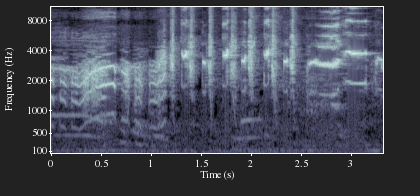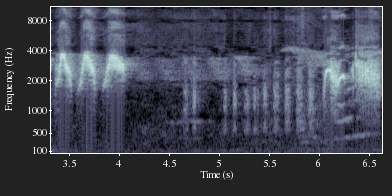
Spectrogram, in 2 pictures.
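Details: Chinese hwamei during morning voice practice: rich, varied whistles and fluty phrases with sharp clicks mixed in, a short pause, then softer rapid notes and a final loud whistled phrase.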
